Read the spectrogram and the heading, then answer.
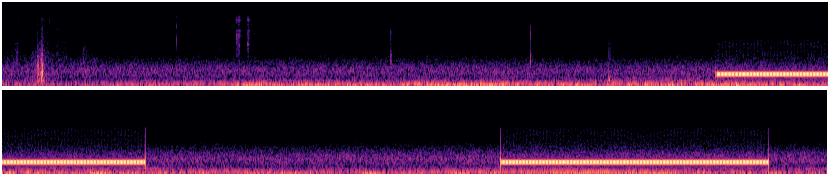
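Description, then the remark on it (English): Two long, steady telephone tones of an outgoing call, made from Brighton Rock, a high spot near a highway, each about two seconds, separated by a pause, playing over a low rumbling background with no one talking. “it made the perfect spot to call Gene by phone”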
